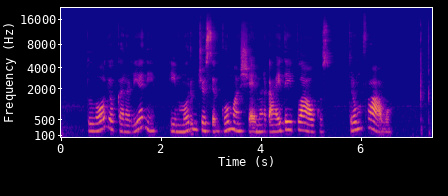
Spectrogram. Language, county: Lithuanian, Marijampolė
